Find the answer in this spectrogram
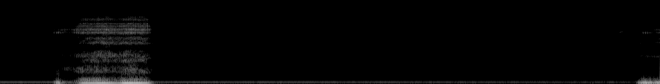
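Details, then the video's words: A blue Akita Inu dog asleep after a long day gives one rough, rumbling snore lasting about a second, followed by quiet with a faint steady low hum, then the start of another snore at the very end. "snoring akita"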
